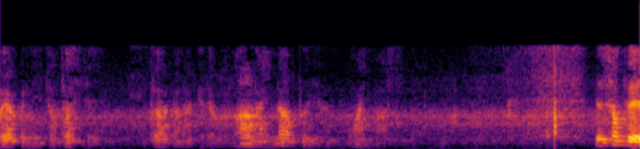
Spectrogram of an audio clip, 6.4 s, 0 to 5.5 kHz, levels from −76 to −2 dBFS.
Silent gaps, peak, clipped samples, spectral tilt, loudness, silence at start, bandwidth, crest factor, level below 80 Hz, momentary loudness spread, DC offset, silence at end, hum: none; 0 dBFS; under 0.1%; -9 dB/octave; -24 LUFS; 0 s; 4 kHz; 22 dB; -64 dBFS; 16 LU; under 0.1%; 0 s; none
